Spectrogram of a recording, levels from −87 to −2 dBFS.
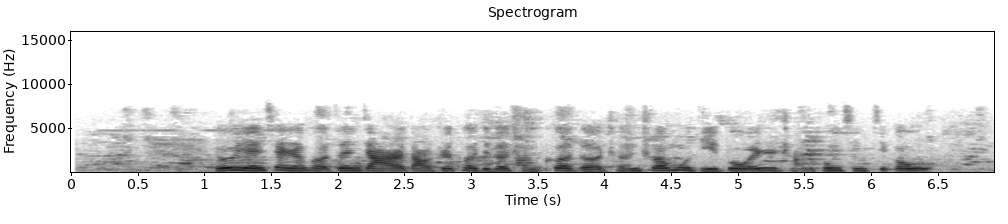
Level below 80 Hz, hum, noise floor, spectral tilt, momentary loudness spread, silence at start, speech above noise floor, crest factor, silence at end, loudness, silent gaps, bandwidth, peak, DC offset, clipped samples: -60 dBFS; none; -40 dBFS; -6 dB/octave; 17 LU; 0.2 s; 21 dB; 16 dB; 0.1 s; -19 LUFS; none; 7.8 kHz; -4 dBFS; under 0.1%; under 0.1%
